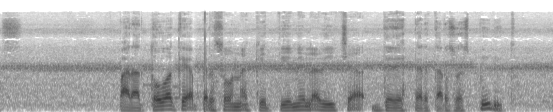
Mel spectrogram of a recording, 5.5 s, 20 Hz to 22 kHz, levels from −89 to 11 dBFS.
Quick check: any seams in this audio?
no; 0 cuts

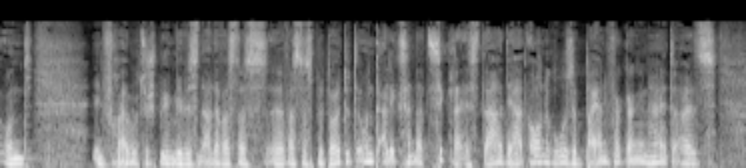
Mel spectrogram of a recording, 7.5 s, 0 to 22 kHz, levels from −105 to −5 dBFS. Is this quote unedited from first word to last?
yes; 0 cuts

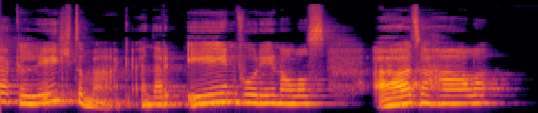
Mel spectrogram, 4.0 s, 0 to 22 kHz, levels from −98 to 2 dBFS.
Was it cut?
no; 0 cuts

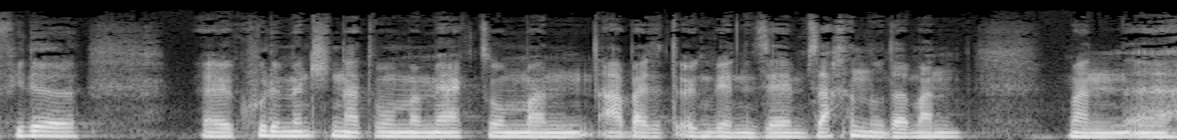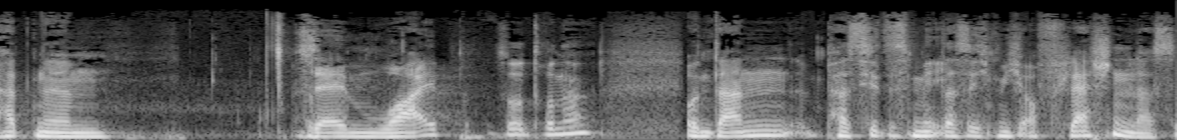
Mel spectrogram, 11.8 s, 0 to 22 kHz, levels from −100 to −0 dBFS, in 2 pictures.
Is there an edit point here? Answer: yes; 3 cuts; at 7.4 s, 9.3 s, 10.6 s

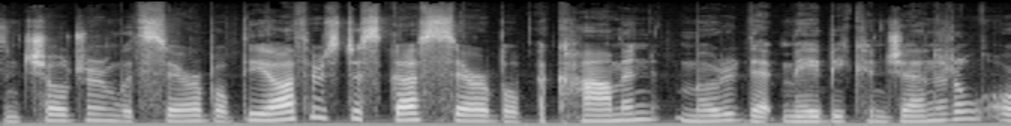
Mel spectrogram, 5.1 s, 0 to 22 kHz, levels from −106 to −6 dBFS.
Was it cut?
yes; 3 cuts; at 1.2 s, 2.6 s, 3.7 s

